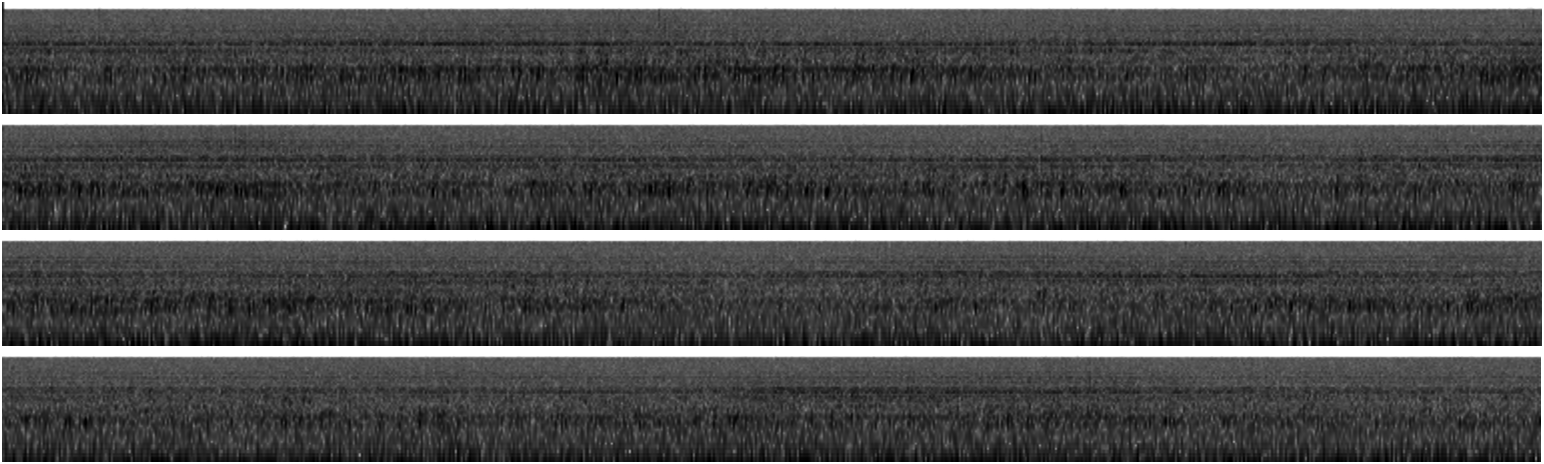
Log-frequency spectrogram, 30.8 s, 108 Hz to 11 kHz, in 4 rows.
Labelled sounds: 0.3	0.6	vessel noise, 1.8 to 2.1 kHz
1.0	1.3	vessel noise, 1.9 to 2.1 kHz

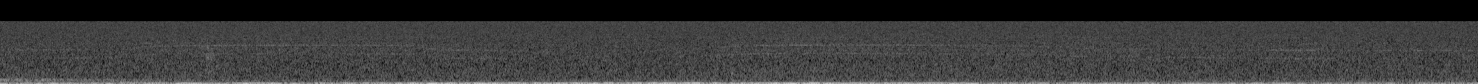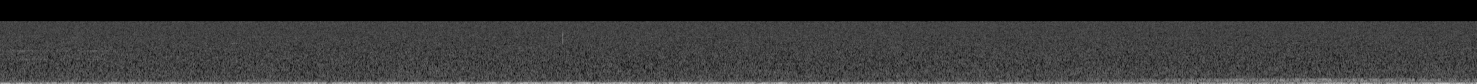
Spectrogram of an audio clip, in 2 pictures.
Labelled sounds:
7.9	8.1	vessel noise, 2.4 to 2.5 kHz

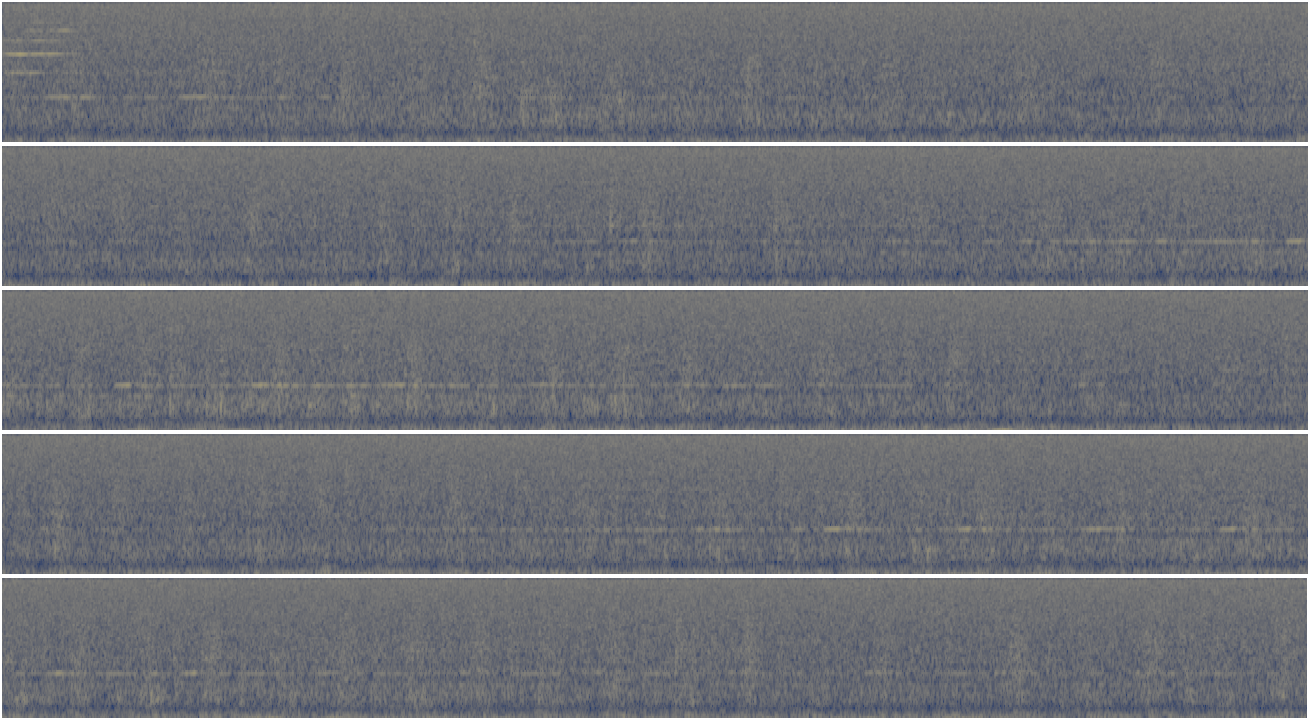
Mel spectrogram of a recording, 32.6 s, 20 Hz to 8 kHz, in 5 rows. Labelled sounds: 0.0	0.4	killer whale, northern resident, G clan, call N24ii, 2.4 to 4.3 kHz

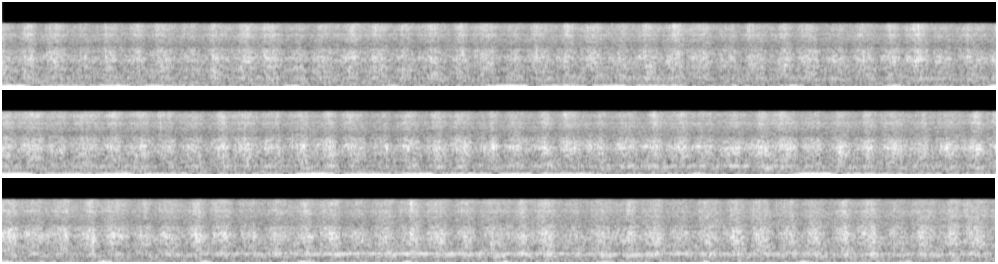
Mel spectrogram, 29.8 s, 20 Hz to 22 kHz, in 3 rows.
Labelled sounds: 28.8	29.7	vessel noise, 0.19 to 8.0 kHz

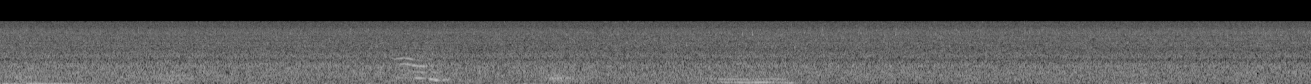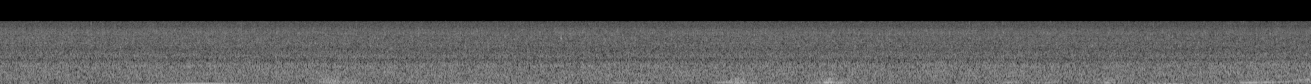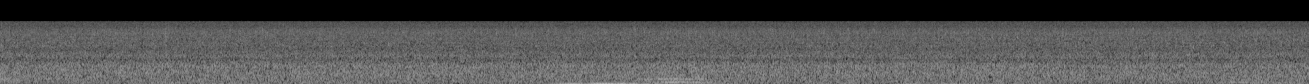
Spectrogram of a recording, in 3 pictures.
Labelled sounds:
3.9	4.3	humpback whale, 0.78 to 1.3 kHz

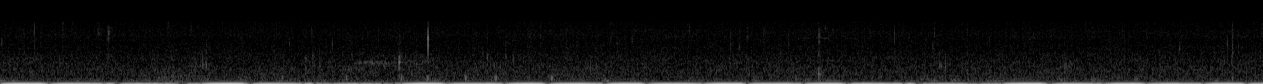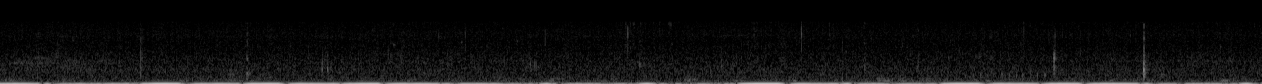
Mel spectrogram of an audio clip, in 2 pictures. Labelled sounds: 7.8	8.6	killer whale, southern resident, call S16, 3.2 to 4.7 kHz
15.0	20.0	vessel noise, 0 to 8.0 kHz

